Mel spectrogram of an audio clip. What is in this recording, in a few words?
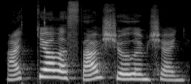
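"аттьӧала став сьӧлӧмсянь", Komi, female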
